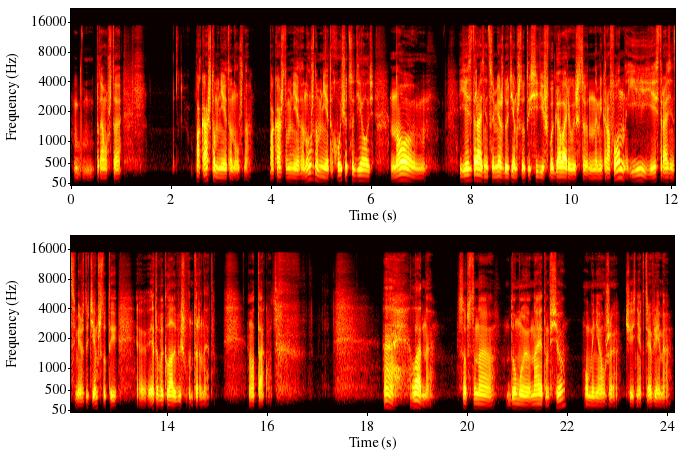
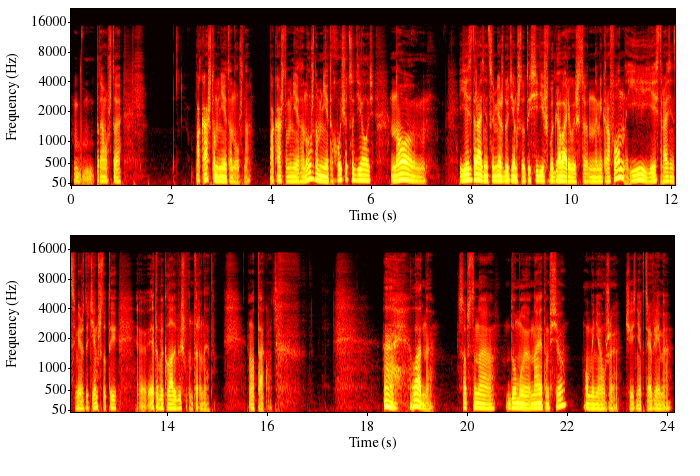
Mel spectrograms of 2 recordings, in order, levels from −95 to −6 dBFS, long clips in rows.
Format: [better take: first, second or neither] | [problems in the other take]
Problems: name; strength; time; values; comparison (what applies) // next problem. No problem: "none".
second | thin; very; fading below 400 Hz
